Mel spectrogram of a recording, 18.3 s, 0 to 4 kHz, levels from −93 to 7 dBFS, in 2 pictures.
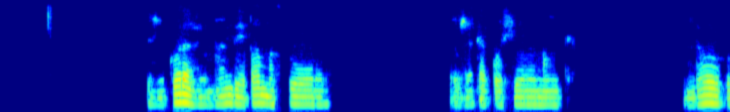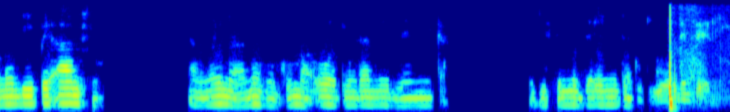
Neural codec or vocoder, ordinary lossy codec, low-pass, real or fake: codec, 16 kHz, 6 kbps, DAC; AAC, 24 kbps; 3.6 kHz; fake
